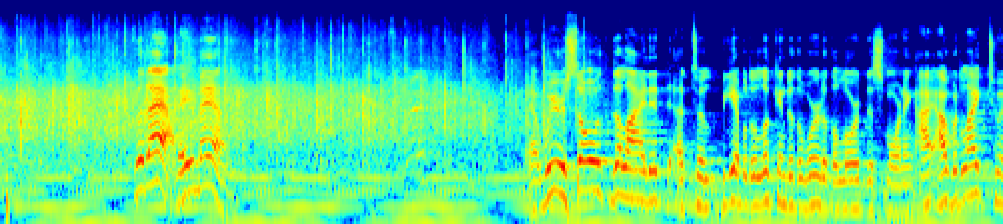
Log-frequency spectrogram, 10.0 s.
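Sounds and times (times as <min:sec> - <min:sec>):
audience clapping hands: 0:00.0 - 0:06.1
speech: 0:01.4 - 0:02.4, 0:05.3 - 0:10.0.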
